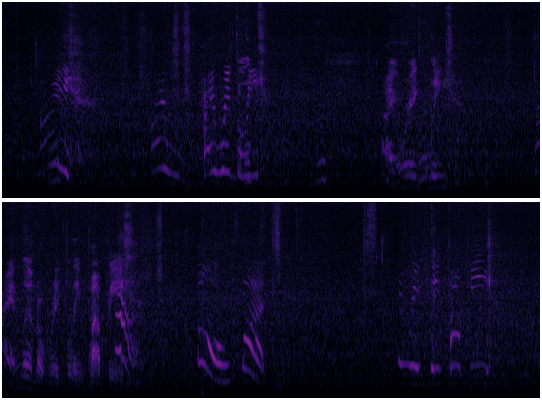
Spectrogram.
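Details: Puppies playing together, one called Wrigley, give a series of short high yips and whining yelps that rise and fall, coming in bursts every second or two, with a woman talking to them between the calls.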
